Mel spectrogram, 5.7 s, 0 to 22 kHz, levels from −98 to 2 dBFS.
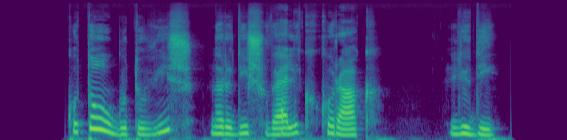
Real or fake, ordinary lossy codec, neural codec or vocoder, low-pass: fake; none; vocoder, 44.1 kHz, 128 mel bands, Pupu-Vocoder; 19.8 kHz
